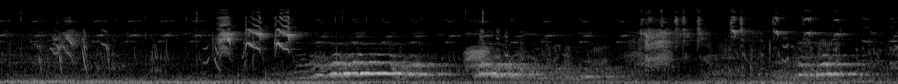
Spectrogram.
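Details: Parakeet calling while being fed, harsh squawky harmonic calls rising and falling in bursts, loudest in the middle and the last second, with faint higher chirps and a low steady background hum.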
